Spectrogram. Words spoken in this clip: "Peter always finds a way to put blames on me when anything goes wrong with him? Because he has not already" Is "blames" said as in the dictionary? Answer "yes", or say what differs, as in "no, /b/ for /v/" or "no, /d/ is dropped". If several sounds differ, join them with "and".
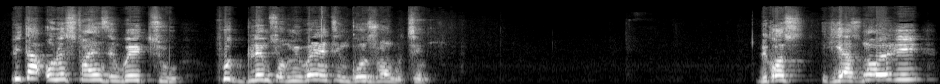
no, /s/ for /z/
